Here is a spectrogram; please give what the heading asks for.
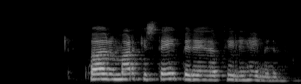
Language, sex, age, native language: Icelandic, female, 50-59, Icelandic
